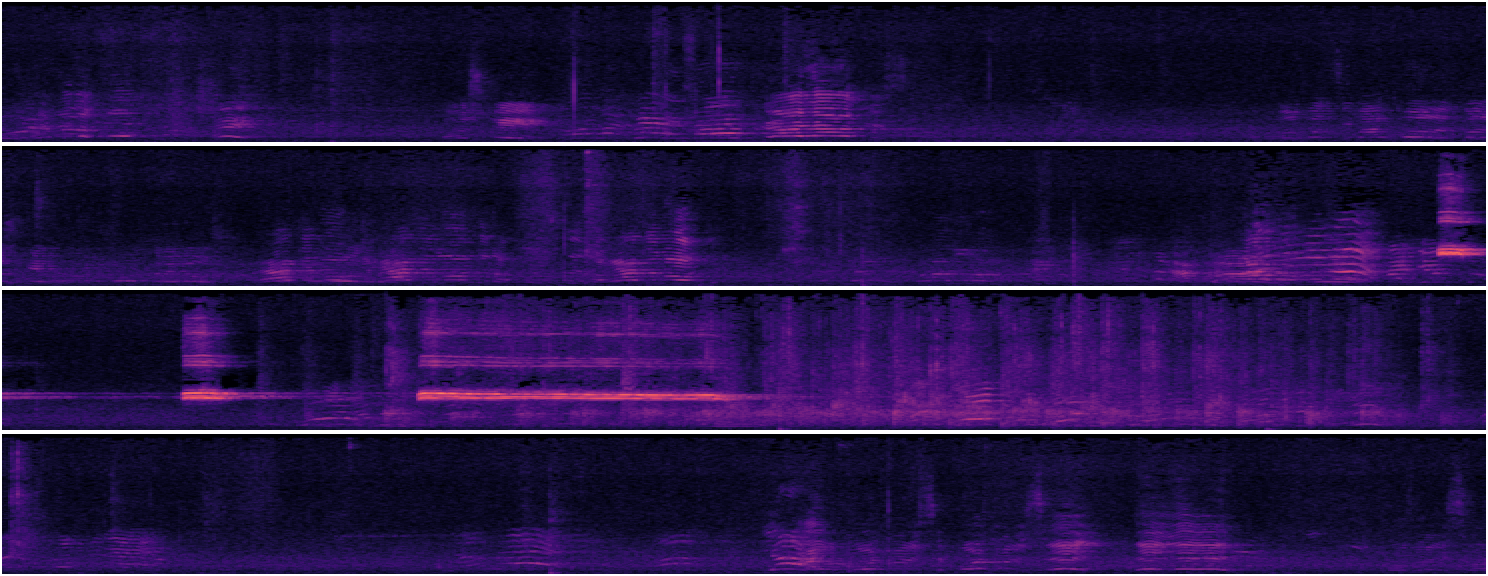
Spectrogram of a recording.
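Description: Children and young men shout across an open field.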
